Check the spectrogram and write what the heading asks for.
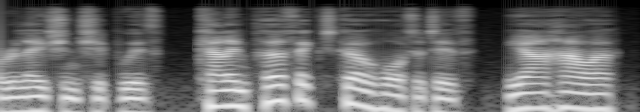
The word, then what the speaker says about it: Yahowah: with, Kal imperfect cohortative, Yahowah, Yahowah, the Almighty's proper designation pronounced as instructed by His Torah, guidance on His higher, existence and His role in our Shalom, reconciliation as our Eloah, God.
